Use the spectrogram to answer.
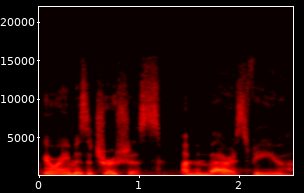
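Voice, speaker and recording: An actress voicing a composed young female mage leader in a video game, dry and measured. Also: mid-range voice, animated, lightly acted.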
